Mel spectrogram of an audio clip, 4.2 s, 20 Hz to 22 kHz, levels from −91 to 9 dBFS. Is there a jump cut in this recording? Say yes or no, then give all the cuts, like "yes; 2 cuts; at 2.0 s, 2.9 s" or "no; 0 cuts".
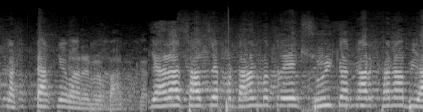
yes; 1 cut; at 1.5 s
